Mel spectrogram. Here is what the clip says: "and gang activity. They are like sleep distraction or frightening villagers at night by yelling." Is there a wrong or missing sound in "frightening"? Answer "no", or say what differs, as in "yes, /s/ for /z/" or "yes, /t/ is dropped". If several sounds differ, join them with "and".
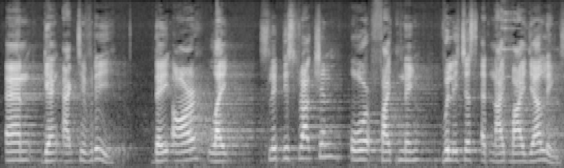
yes, /ɹ/ is dropped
